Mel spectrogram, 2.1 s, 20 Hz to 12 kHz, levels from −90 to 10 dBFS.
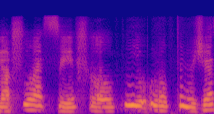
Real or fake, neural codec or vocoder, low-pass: fake; codec, 16 kHz, 0.5 kbps, FreqCodec, smaller model; 7.2 kHz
